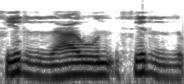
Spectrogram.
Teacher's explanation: فرعون، من فرعون، فر وليست فرعون، ترقيق الراء لأنها ساكنة وقبلها كسرة الأصلية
